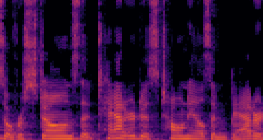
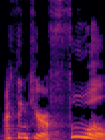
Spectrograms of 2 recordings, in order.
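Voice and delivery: ordinary delivery, nothing marked

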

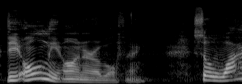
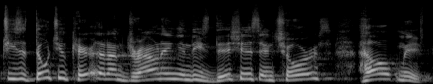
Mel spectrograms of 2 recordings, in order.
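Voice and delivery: high, loud exasperated plea; overwhelmed sister crying for help; frantic Martha; 9 semitones higher, 4 dB louder than usual. Acted. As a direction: beg like someone drowning in chores. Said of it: "Now Martha comes up".

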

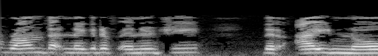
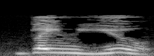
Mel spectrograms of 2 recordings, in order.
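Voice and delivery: normal talking voice

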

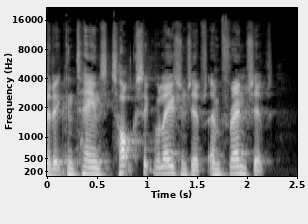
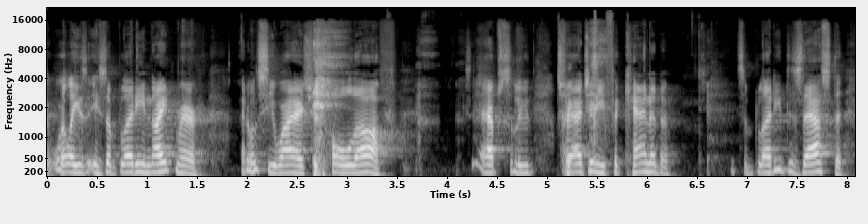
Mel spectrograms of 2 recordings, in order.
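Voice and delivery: Peterson impression; 4 semitones higher than usual. [name] answers as Peterson.

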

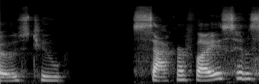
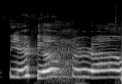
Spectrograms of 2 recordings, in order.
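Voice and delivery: emotional cry; 9 semitones higher, 6 dB louder than usual. Real, not acted. Voicing emotional quote.

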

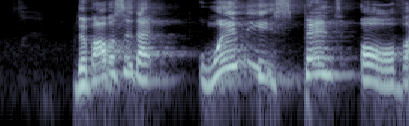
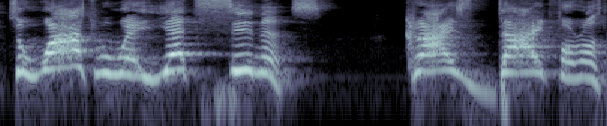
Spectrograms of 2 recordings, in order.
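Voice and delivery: preaching at full force; 6 semitones higher, slower than usual. Acted. Rereads the verse, slow and loud.

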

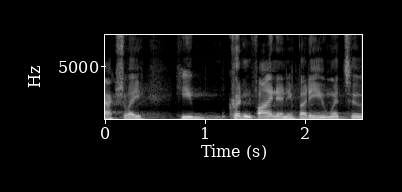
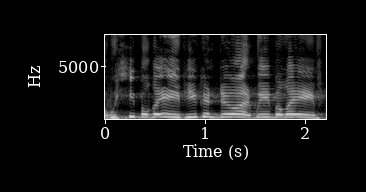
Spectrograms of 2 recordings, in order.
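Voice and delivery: high, mock crowd shout of belief; crowd shouting back; 11 semitones higher than usual. Crowd answering the tightrope walker, mock shout. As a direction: mimic the crowd calling back to Blondin. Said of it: "they all shouted back".

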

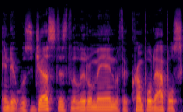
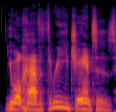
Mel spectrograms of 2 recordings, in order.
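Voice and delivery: slow, higher croaked voice; croaky little man, ominous; 4 semitones higher, 4 dB louder, slower than usual. A narrator's reading. Little man setting girl a challenge, ominous. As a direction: pronounce the terms slowly.

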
